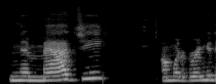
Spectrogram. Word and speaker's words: Nemadji: I'm going to say it, spell it for you. N-E-M-A-D-J-I.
